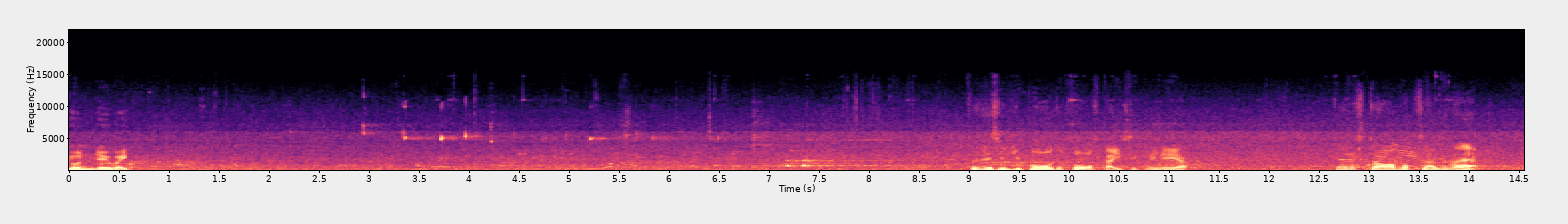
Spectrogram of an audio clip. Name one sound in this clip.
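Distant voices murmur in a large echoing hall.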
